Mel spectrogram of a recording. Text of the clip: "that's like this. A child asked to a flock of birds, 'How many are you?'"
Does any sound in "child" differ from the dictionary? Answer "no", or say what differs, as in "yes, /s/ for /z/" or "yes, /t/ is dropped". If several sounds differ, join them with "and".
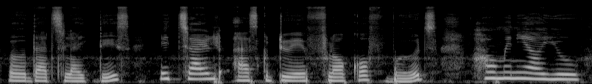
no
